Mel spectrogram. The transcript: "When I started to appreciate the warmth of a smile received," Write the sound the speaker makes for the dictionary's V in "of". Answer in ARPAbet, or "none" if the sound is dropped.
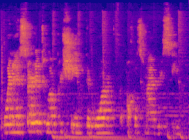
P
